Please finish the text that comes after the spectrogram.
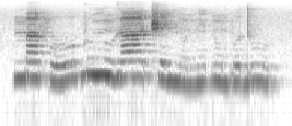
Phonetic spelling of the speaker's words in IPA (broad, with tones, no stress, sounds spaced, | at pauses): m a˧ f oː˨˦ ɡ u˦ ŋ ũ˧ ɣ aː˦ t͡ʃ ɛ˧ ɲ ũ˨ n ĩ˧ ɗ ũ˧ b o˧ d u˦˨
